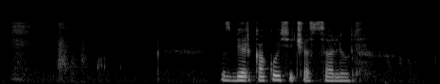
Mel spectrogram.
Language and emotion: Russian, neutral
